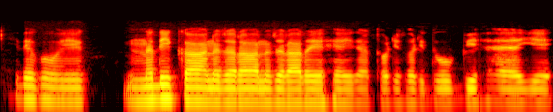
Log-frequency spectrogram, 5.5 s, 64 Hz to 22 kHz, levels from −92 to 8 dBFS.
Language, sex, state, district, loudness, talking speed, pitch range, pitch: Rajasthani, male, Rajasthan, Churu, -21 LUFS, 185 wpm, 105-115 Hz, 110 Hz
